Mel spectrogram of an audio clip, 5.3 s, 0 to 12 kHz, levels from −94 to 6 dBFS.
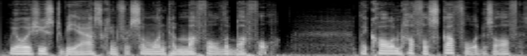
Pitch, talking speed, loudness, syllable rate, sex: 95 Hz, 240 wpm, -18 LUFS, 6.9 syllables/s, male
